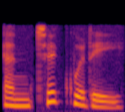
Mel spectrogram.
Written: antiquity

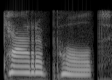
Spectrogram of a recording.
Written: catapult

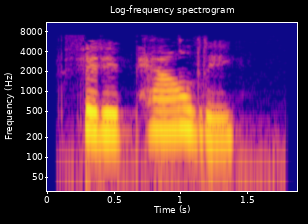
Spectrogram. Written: fittipaldi

